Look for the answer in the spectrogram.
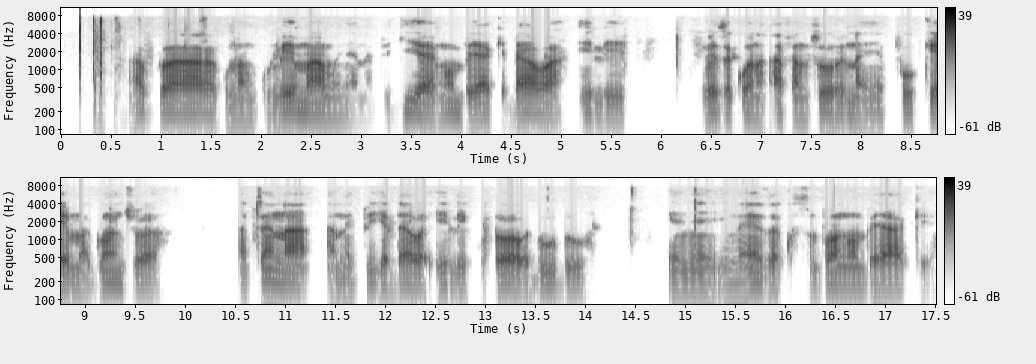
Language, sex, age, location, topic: Swahili, female, 36-49, Wajir, agriculture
